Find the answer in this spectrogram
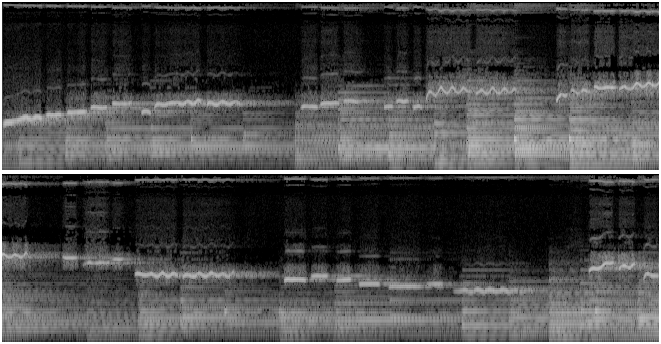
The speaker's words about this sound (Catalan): Però jo prescindia, tu. Seguia xiulant i vinga a xiular.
